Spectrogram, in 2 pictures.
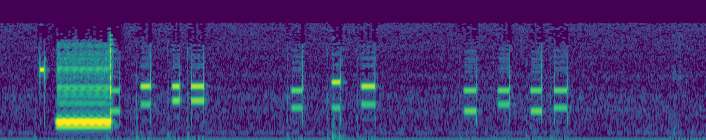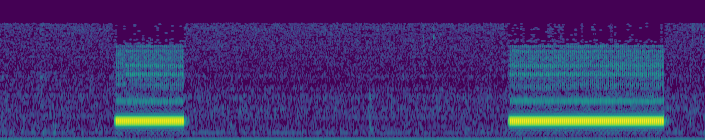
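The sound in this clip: A telephone call is dialed on a keypad with a quick run of touch-tone beeps in several bursts, then a pause and two long, even ringing tones on the line.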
